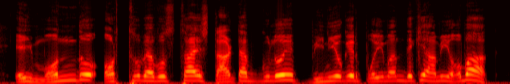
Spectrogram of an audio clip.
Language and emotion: Bengali, surprised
